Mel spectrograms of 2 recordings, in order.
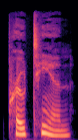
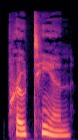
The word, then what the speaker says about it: protean: Stress pro in US, T in UK.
